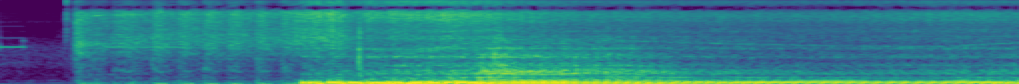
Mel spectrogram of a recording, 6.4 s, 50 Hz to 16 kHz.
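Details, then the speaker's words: 2003 Subaru WRX engine swapped into a blobeye with new timing components and shims, first start, crank sensor just reconnected: brief crank, catches cleanly, steady even idle with no misses or knocks; runs about 5 minutes while bleeding coolant, small exhaust leak noted. "good sounds pretty good I should been running for about 5 minutes bleeding cooling slowly looks good though"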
